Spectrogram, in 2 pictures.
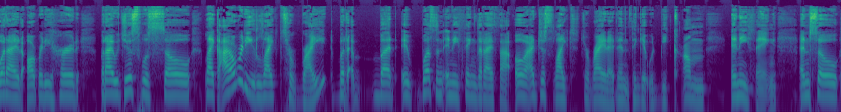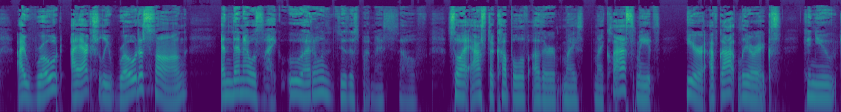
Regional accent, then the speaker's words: Mount Pleasant, Iowa, United States; I grew up in a small town in Iowa. Mount Pleasant

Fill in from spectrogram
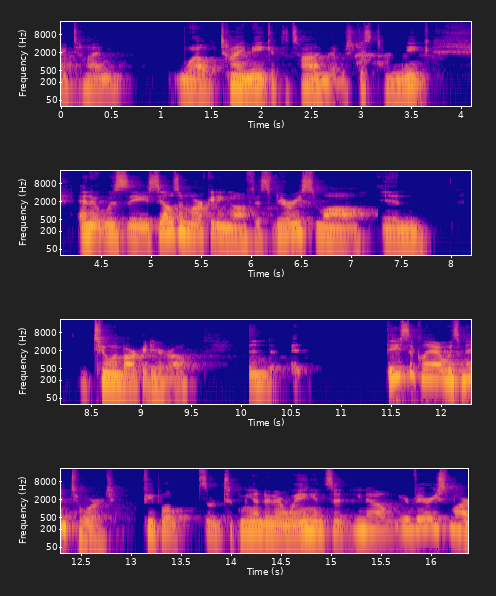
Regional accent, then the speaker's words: Los Angeles, California, United States; I was born in Los Angeles.

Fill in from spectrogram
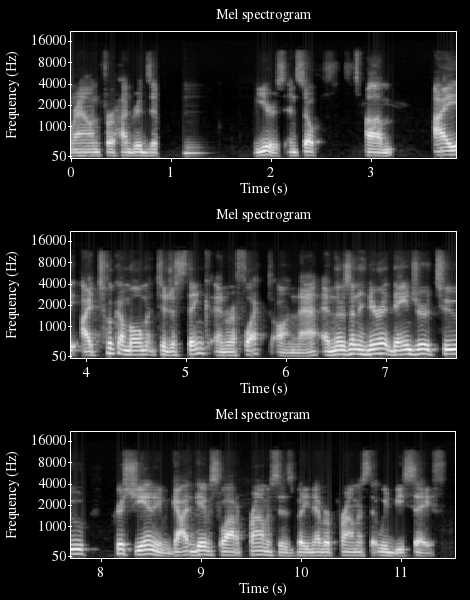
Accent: Franklin, Indiana, United States; moved away as an adult; now in Fort Wayne, United States; I'm originally from South Side of Indianapolis, Franklin, Indiana

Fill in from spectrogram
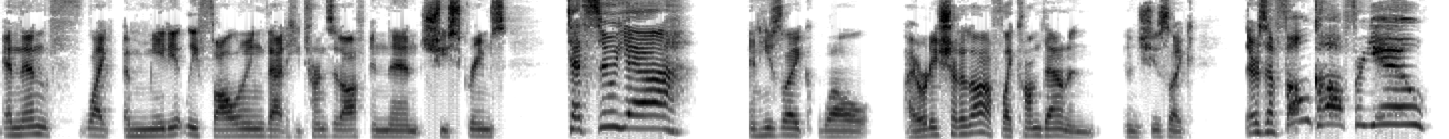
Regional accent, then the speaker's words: United States; I'm the American

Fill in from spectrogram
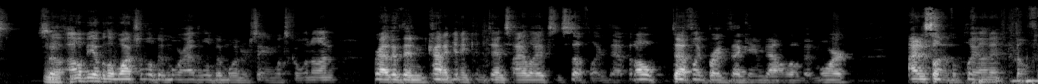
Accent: Dripping Springs, Texas, United States; Austin, Texas. I mean, I'm from Dripping Springs.

